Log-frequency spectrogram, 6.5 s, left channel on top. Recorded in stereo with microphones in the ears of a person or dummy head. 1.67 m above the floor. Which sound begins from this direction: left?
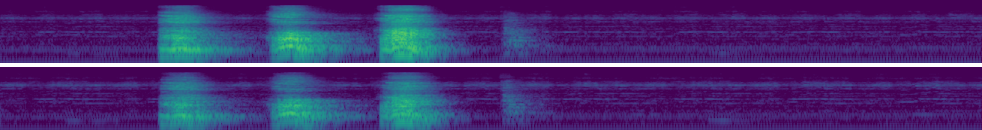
A shout, at 1.1 s.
